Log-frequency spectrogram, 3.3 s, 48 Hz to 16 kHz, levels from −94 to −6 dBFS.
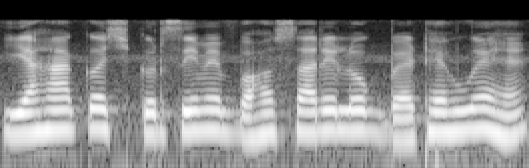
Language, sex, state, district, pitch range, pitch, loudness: Hindi, male, Madhya Pradesh, Umaria, 160-180 Hz, 170 Hz, -14 LUFS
